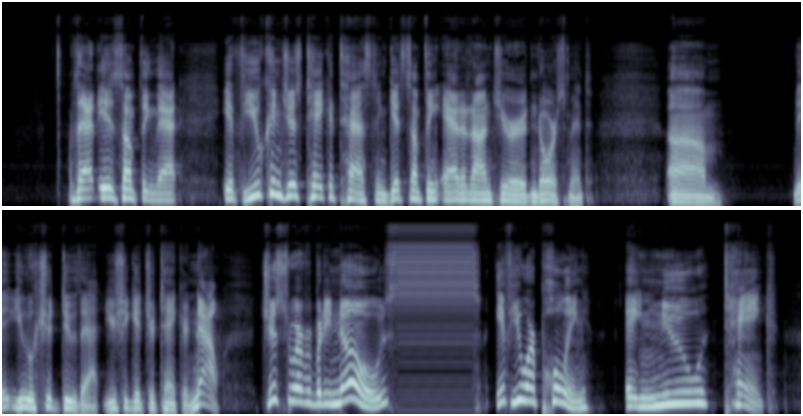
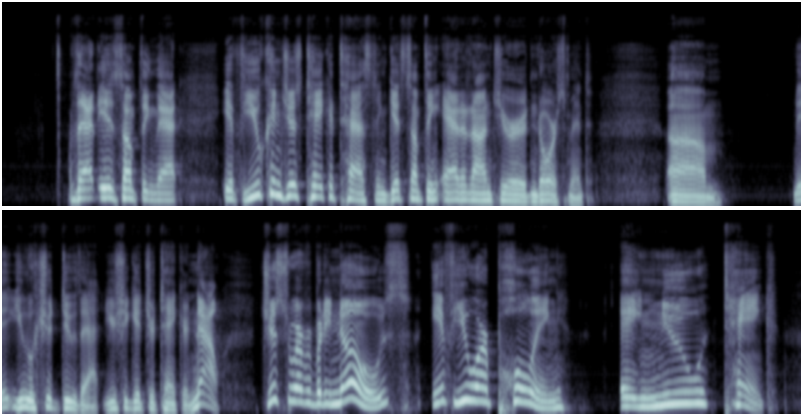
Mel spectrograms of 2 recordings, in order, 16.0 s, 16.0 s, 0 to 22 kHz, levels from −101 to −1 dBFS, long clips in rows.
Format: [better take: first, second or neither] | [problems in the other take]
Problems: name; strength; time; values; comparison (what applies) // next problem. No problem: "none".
second | audio freezing; at 12 s for 0.5 s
